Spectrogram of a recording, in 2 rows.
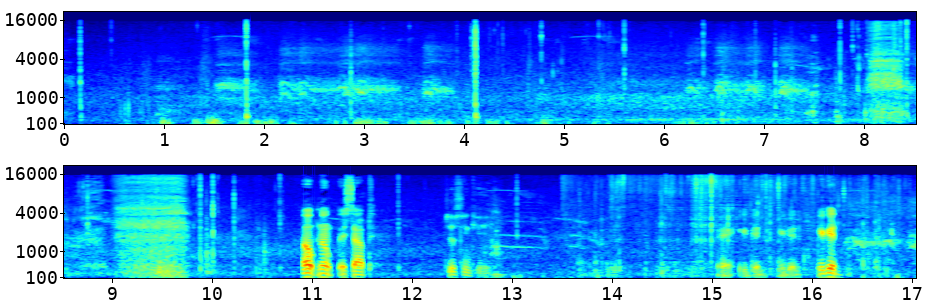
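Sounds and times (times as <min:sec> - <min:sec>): faint bird calls: 0:01.5 - 0:04.0, 0:06.2 - 0:10.4, 0:11.0 - 0:14.1, 0:16.1 - 0:17.0.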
